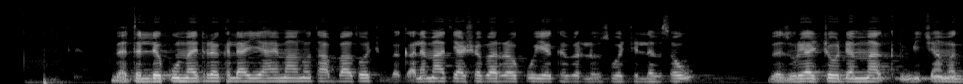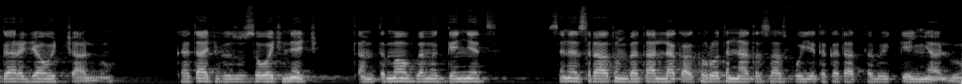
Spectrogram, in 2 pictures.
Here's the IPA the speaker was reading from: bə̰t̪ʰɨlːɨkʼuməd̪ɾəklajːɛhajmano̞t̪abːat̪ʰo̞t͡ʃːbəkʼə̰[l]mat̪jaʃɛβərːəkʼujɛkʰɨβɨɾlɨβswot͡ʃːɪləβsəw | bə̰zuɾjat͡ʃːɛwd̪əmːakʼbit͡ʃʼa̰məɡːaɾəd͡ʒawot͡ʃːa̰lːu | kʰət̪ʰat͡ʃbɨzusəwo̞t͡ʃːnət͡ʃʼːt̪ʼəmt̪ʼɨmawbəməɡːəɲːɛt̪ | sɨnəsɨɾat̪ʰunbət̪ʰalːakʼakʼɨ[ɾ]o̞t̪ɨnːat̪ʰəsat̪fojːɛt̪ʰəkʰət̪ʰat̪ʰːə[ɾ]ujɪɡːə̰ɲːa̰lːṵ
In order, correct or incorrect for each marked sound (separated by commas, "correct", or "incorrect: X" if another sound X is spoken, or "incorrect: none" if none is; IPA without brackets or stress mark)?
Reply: correct, correct, incorrect: l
